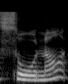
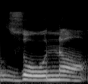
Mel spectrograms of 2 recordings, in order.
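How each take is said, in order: First: The word begins with a voiceless s sound. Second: The word begins with a voiced z sound. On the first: The speaker calls it wrong. "so that is why it's not sona" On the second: The speaker calls it right. "it's z"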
